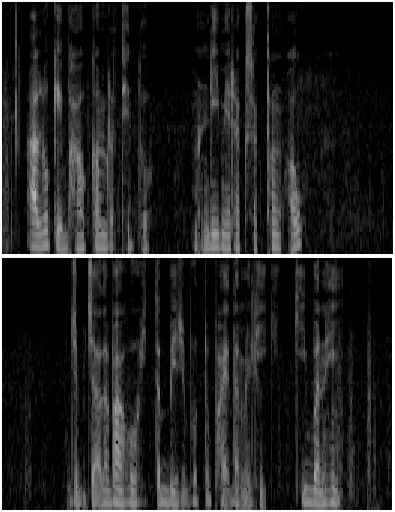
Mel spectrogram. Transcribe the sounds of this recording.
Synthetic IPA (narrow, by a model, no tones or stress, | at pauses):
aːlokebʱaːwkəmɾət̪ʰet̪o̰ | mə̰ɳɖimẽɾʔəkʰsəkt̪ʰaũʔə̰u | d͡ʒəbd͡ʒja̰ːd̪abʱaːwɦoɦit̪əbːeːd͡ʒbot̪opʰaːjd̪amɪ̰likibənɦĩ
